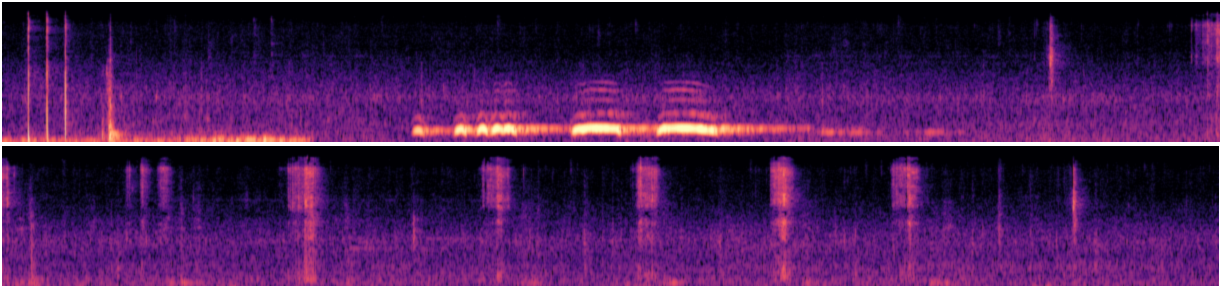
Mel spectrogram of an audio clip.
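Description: An owl hooting: a short run of about four low hoots, the loudest sound here. It is followed by a string of short, crisp scratchy ticks about once a second.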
